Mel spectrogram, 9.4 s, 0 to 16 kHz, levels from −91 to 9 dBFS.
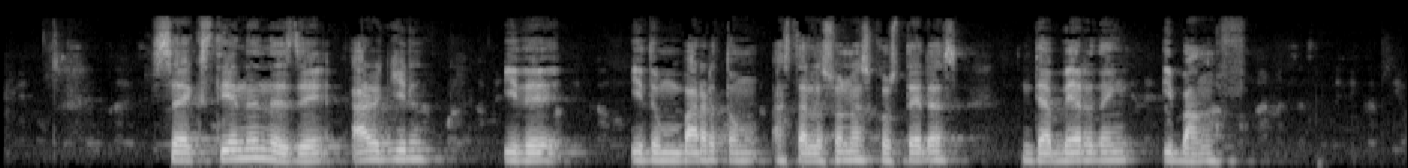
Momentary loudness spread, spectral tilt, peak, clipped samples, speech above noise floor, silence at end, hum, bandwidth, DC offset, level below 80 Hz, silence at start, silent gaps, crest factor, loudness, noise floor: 10 LU; -4.5 dB/octave; -2 dBFS; under 0.1%; 41 dB; 1.1 s; none; 11.5 kHz; under 0.1%; -62 dBFS; 0.35 s; none; 18 dB; -19 LUFS; -59 dBFS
